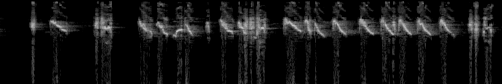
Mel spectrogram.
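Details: Sogon in full gacor song, used as a lure to set other sogon singing, in ngalas and nyaut style: a rapid string of very high, sharp descending chirps and slurred notes, tumbling almost without pause.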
